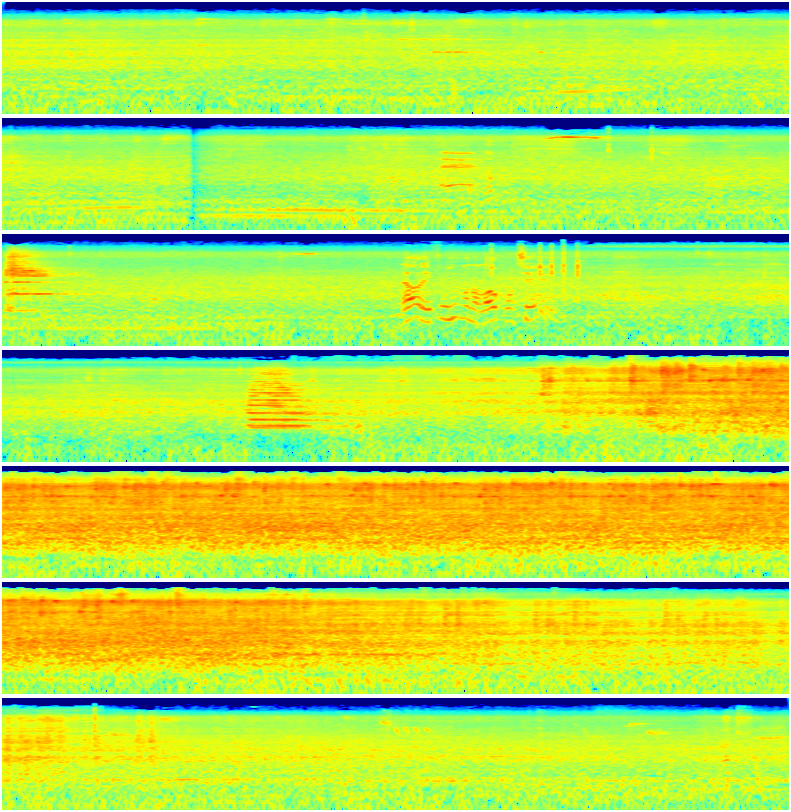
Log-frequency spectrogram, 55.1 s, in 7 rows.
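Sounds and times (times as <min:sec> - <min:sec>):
express train passing: 0:00.0 - 0:55.0
train horn blast: 0:15.8 - 0:16.6, 0:26.0 - 0:27.2.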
